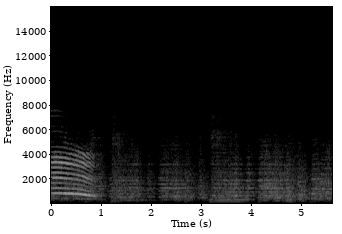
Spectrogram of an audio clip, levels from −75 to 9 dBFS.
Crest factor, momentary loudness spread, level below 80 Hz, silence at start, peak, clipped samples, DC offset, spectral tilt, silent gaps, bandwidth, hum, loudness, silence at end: 20 dB; 21 LU; under -90 dBFS; 0 s; -18 dBFS; under 0.1%; under 0.1%; 2 dB/octave; none; 8 kHz; none; -35 LUFS; 0 s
